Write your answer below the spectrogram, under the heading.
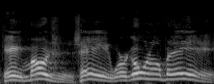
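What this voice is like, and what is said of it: Edward G. Robinson New York accent. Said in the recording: “Edward G. Robinson in the movie ... speaking with the New York accent.”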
